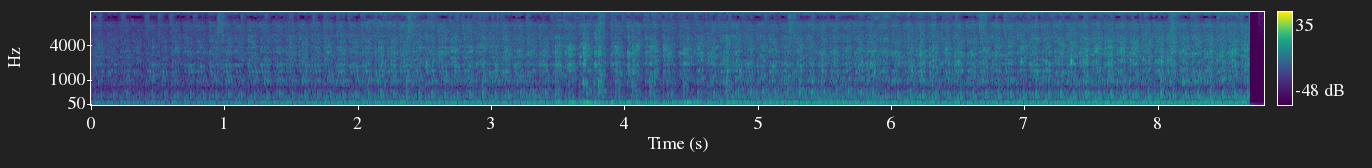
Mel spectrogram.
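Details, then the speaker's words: 2010 VW GTI 2-door turbo engine, rebuilt after timing chain tensioner failure, first start: catches into an uneven, lumpy, loping idle with one cylinder not pulling, found to be an unplugged injector; misfire. "After the fact, we figured out the cylinder tube injector wasn't plugged in. So, we plugged it in and started it back up."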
